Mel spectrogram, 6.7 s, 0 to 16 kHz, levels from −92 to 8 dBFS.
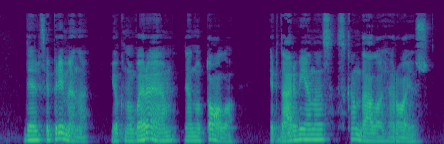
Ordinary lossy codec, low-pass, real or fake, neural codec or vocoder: MP3, 48 kbps; 14.4 kHz; real; none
